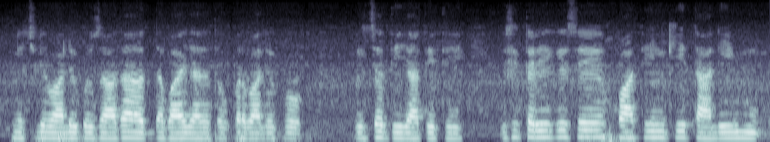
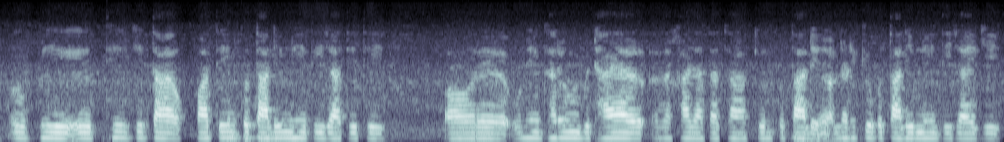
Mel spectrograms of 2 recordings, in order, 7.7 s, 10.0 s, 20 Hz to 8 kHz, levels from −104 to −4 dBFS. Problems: constant background noise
